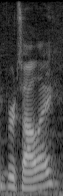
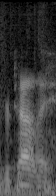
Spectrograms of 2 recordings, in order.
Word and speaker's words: Brutale: You almost certainly don't pronounce the E, but it's a weird word. Italians would say Brutale, but yeah.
